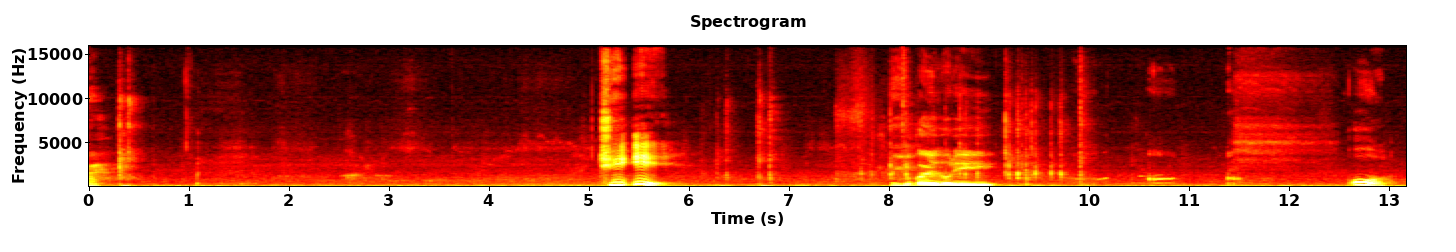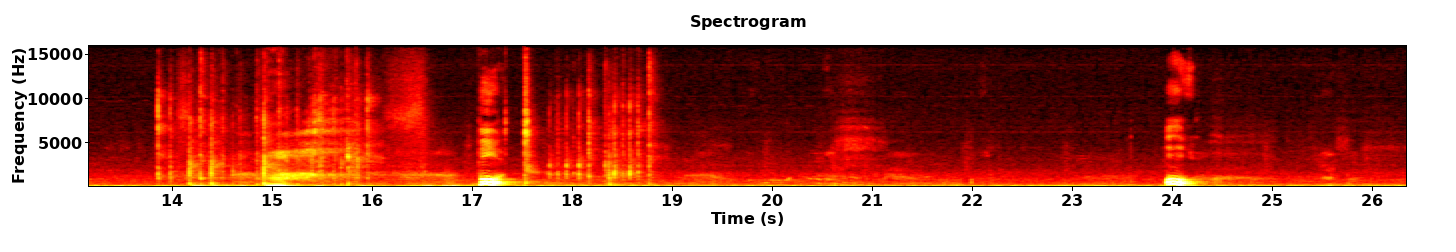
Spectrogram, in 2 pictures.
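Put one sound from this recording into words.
Keys click on a keyboard.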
